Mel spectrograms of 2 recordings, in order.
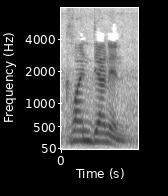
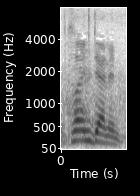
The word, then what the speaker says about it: Clendenin: Oh, my full name is Kurt Clendenin. It's kind of a three-syllable, it's... Yeah, Kurt Clendenin.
